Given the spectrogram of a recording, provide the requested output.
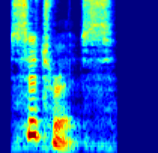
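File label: "citrous", British English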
